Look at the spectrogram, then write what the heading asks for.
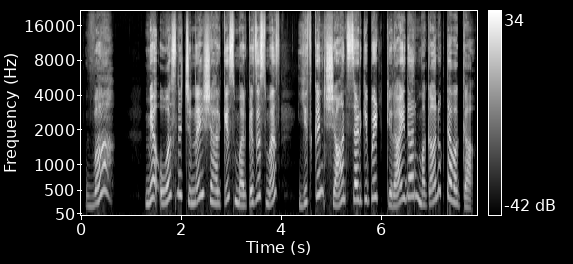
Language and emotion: Kashmiri, surprised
